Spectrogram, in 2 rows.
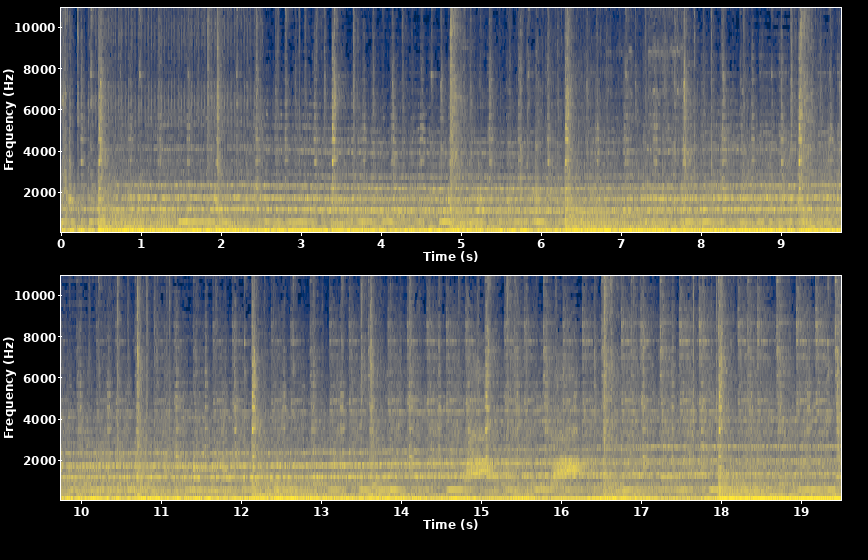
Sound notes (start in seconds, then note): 0.3 camera reel clicking; 14.5 crow cawing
